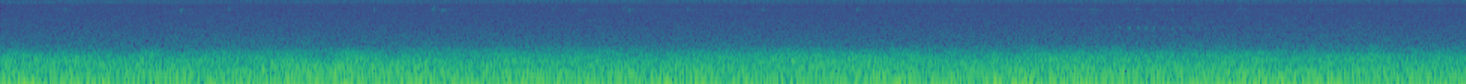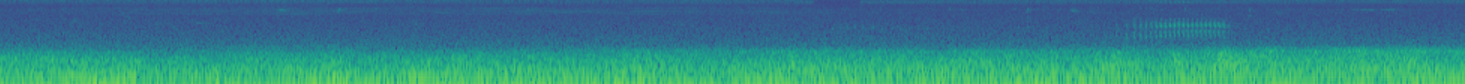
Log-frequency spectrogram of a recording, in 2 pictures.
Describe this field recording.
More sounds of birds, insects and cars, heard at the entrance to Grass Lake Sanctuary. The mixture here of natural and human-made vehicle sounds became a theme on this visit to GLS. The closeness of the everyday mechanical world highlights the need to preserve nature sanctuaries like GLS. WLD, phonography, Grass Lake Sanctuary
